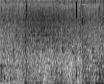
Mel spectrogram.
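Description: Raindrops falling in a steady dense patter with a low rumbling thunderstorm wash beneath, continuous and fairly loud with no talk.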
